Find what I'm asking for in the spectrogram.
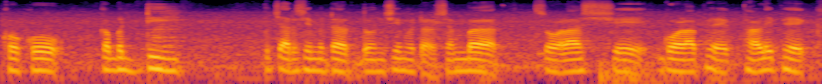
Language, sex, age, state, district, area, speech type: Marathi, male, 18-30, Maharashtra, Sangli, urban, spontaneous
